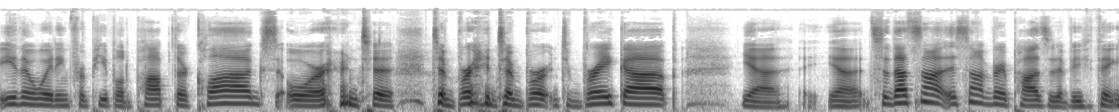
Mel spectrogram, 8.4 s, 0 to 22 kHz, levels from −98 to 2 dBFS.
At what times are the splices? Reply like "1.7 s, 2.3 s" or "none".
none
